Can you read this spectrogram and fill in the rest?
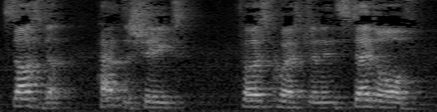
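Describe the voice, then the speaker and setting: A man with a loud voice giving an informal training talk on interviewing, chatty and often laughing as he acts out example questions. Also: a little high, measured pace. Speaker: oral history trainer. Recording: echoey room.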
